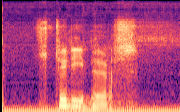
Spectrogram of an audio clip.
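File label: "studiebeurs", Dutch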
